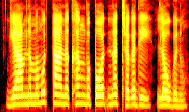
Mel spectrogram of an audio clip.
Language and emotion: Manipuri, neutral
